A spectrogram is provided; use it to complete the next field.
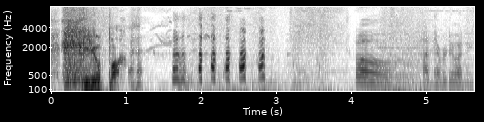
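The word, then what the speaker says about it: chuppah: Yuppas? Yuppas? I believe the correct way to say it is yupa.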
